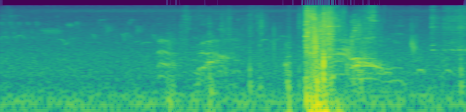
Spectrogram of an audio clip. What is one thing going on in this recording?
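Steel swords clash and ring sharply.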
